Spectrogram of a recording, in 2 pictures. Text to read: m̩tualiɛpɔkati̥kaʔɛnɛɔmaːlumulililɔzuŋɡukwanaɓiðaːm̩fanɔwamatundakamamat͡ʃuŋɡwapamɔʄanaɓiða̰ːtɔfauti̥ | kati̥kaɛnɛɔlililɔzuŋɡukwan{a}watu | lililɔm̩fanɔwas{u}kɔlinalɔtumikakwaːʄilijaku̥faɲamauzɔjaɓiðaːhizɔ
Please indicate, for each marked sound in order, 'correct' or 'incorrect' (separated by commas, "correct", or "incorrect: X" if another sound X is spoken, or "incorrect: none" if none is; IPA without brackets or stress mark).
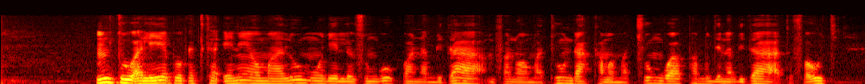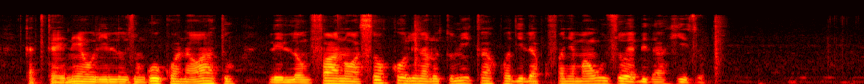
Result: correct, incorrect: ɔ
